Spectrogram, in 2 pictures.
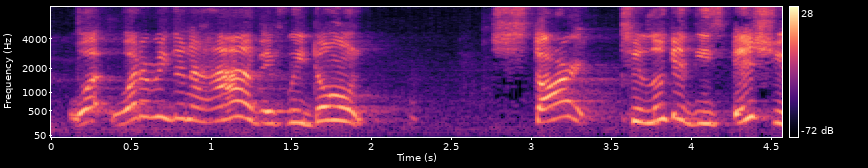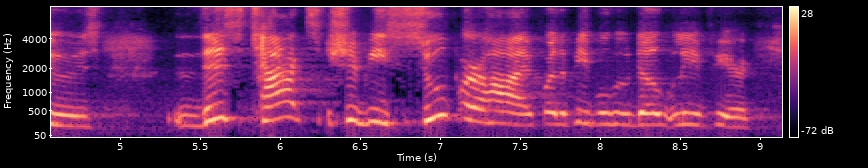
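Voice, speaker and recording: In a Hawaiian accent, a raised, projected voice moves at a fairly slow pace. Its pitch swings very widely. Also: woman, high pitch for a woman. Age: 30s. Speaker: public testifier. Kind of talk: public testimony. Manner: impassioned.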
